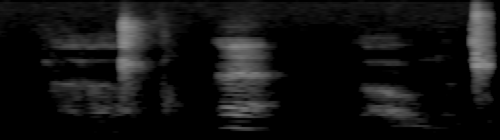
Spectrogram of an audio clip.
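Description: Soft, brief bits of a man's voice, with one sharp click about two-thirds of a second in.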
